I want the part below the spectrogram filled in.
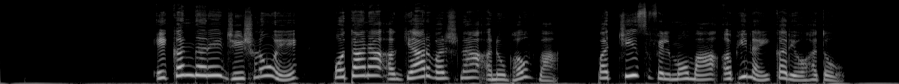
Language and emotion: Gujarati, neutral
